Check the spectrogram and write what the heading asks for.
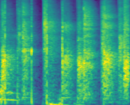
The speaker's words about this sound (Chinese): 故事关门， 掌声鼓励鼓励。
